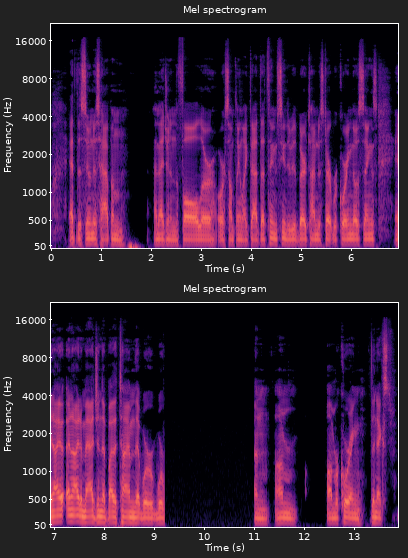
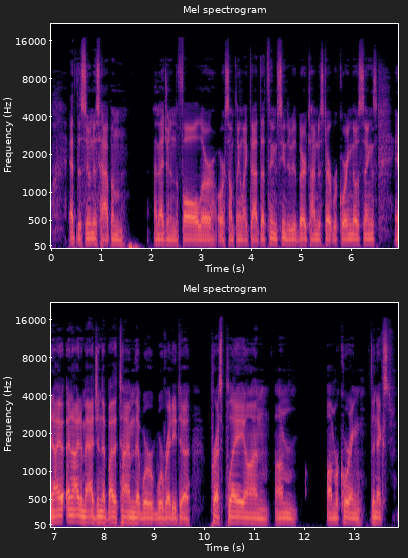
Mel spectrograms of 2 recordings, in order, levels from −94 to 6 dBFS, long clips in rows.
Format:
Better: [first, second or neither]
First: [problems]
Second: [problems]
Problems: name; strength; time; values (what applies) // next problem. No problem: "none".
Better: second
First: audio cutting out; at 9 s for 2 s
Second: none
